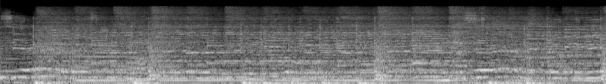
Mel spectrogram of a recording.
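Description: Live norteño band with tuba, drums and guitar playing a song, a man singing lead over it, with a long held note in the middle.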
